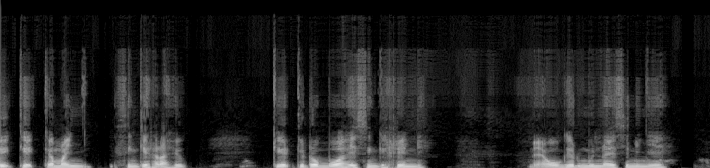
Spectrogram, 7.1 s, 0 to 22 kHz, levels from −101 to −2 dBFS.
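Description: From start to finish the speech carries plainly audible codec damage, likely from Opus compression in its music (CELT) mode. The damage fits a low bitrate, around 16 kbps. The full bandwidth stays in place. Starved of bits, the encoder keeps each band's energy but fills the detail with folded copies of lower bands or noise. So there is little swirling. Instead, tonal parts turn rough, grainy and noisy, giving the voice a coarse, hashy texture.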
